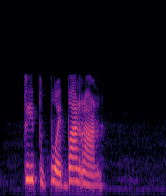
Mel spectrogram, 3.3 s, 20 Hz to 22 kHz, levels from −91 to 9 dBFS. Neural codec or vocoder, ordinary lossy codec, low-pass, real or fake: autoencoder, 22.05 kHz, a latent of 192 numbers a frame, VITS, trained on one speaker; none; 5.4 kHz; fake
